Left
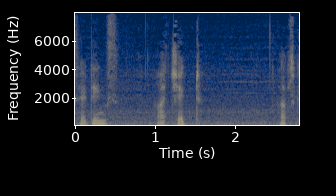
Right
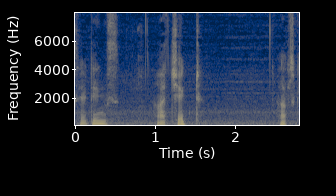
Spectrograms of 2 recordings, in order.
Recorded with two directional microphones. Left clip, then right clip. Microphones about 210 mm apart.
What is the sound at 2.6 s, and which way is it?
Speech, 15° right (ahead or behind).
